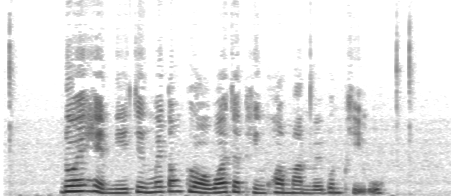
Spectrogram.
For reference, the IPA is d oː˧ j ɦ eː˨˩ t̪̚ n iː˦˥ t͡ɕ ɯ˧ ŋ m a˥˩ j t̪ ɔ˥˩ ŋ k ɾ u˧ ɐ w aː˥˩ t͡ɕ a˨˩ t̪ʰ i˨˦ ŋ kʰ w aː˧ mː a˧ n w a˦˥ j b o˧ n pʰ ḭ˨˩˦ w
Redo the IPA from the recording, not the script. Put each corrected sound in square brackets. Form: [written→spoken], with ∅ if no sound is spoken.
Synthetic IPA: d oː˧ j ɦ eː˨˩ t̪̚ n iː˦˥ t͡ɕ ɯ˧ ŋ m a˥˩ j t̪ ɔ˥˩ ŋ k [ɾ→l] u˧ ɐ w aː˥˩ t͡ɕ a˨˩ t̪ʰ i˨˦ ŋ kʰ w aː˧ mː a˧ n w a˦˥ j b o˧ n pʰ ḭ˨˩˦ w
